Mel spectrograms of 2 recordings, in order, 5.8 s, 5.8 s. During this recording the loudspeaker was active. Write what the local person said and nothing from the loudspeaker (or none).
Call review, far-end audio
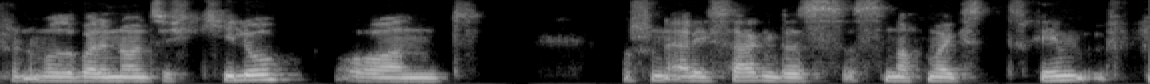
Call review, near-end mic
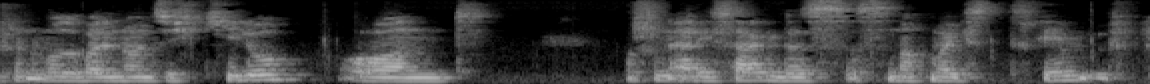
none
